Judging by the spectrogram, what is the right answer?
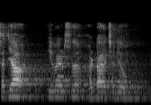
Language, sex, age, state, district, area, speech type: Sindhi, male, 30-45, Gujarat, Junagadh, urban, read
